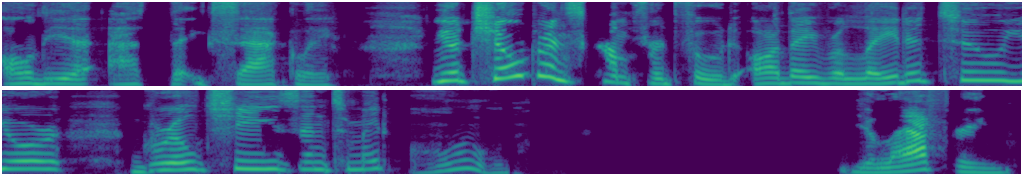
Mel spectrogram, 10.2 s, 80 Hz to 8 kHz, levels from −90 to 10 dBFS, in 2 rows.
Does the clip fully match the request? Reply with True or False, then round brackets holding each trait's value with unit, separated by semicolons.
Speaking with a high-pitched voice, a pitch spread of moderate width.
False (210 Hz; 7.8 semitones)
